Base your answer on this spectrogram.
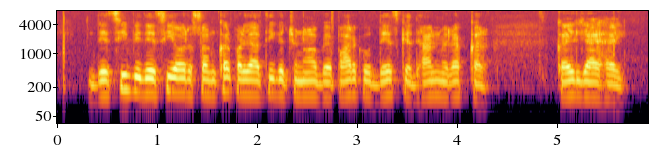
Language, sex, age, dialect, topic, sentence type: Magahi, male, 46-50, Western, agriculture, statement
